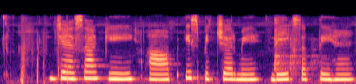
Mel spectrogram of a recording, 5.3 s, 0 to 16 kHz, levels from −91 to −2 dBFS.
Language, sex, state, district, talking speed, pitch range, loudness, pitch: Hindi, female, Bihar, Kaimur, 100 wpm, 225-255 Hz, -12 LUFS, 240 Hz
